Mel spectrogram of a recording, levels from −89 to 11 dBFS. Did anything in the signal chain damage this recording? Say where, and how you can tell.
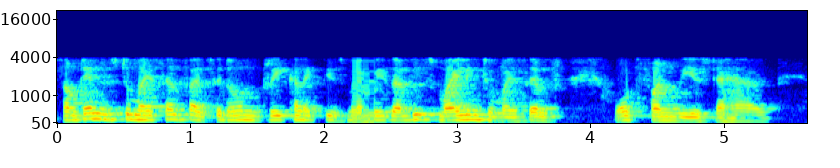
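Yes. Hard clipping from an overdriven gain or converter stage flattens peaks from 0.08 to 1.04 s and 2.55 to 3.09 s. About 4 dB over, it adds crackle on peaks.

Packet loss with last packet repeated hits the network path between 2.23 and 2.39 s. Replayed fragments, the longest run lasting 30 ms, stutter robotically.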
